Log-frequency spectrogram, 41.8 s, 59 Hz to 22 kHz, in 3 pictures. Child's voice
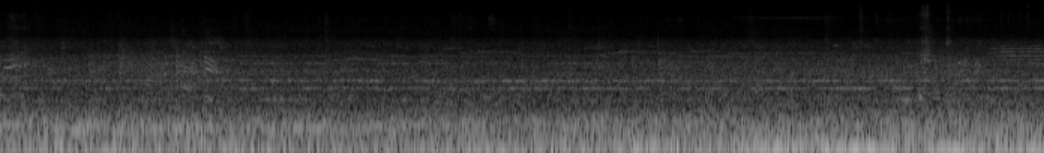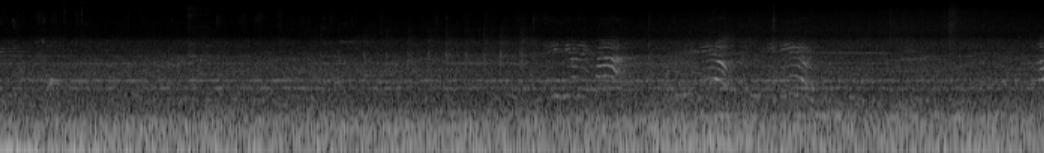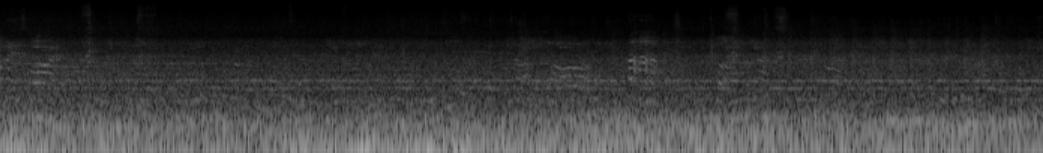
21.2s 22.3s, 23.2s 24.8s, 27.8s 28.7s, 34.7s 36.8s

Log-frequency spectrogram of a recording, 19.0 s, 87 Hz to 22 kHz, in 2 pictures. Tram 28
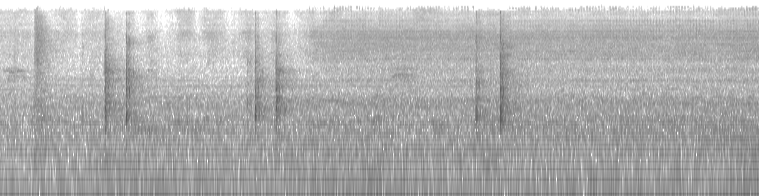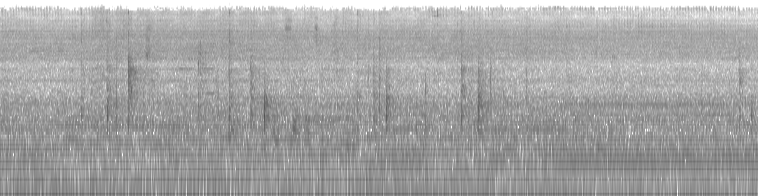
4.0s 18.9s

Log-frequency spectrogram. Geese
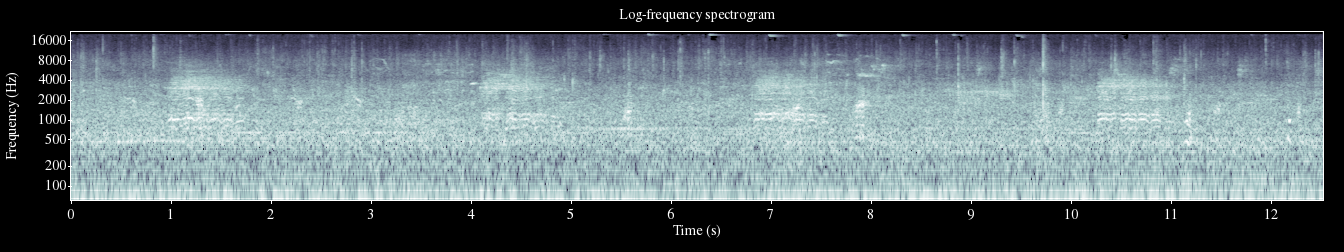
1.0s 1.8s, 4.0s 5.0s, 6.8s 7.6s, 9.8s 12.4s

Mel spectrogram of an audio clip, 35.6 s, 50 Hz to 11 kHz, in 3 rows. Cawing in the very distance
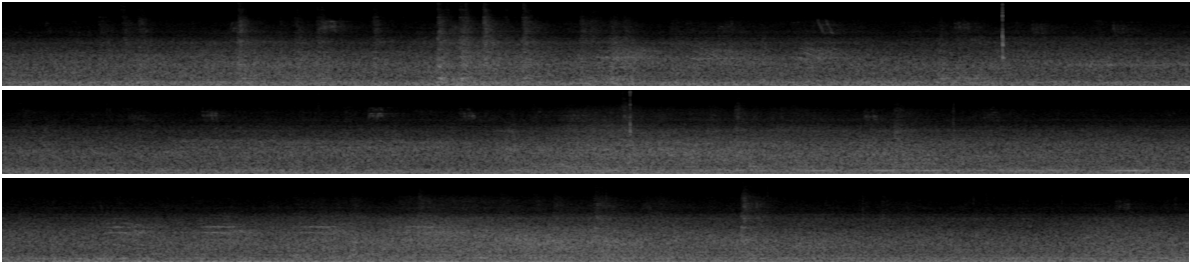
24.7s 27.3s

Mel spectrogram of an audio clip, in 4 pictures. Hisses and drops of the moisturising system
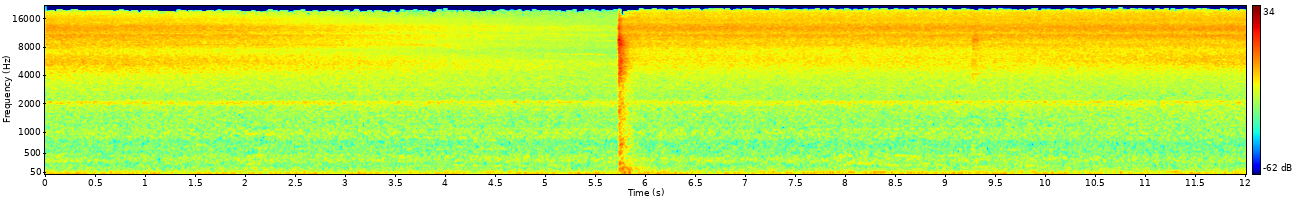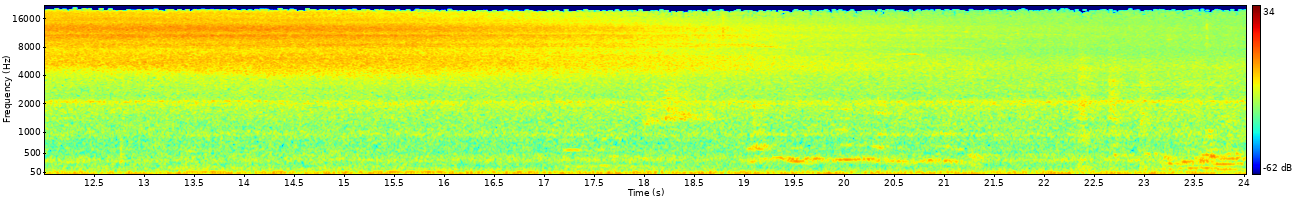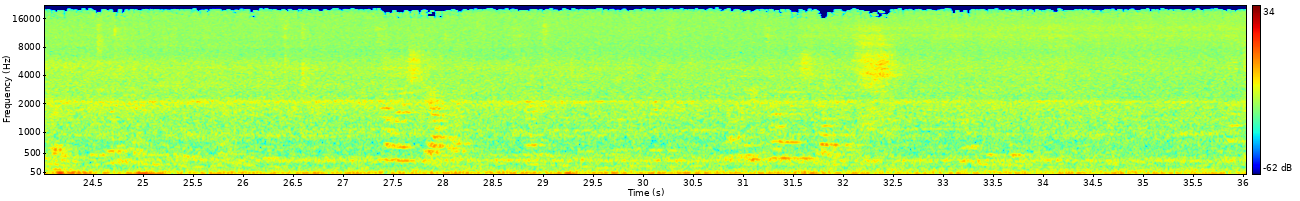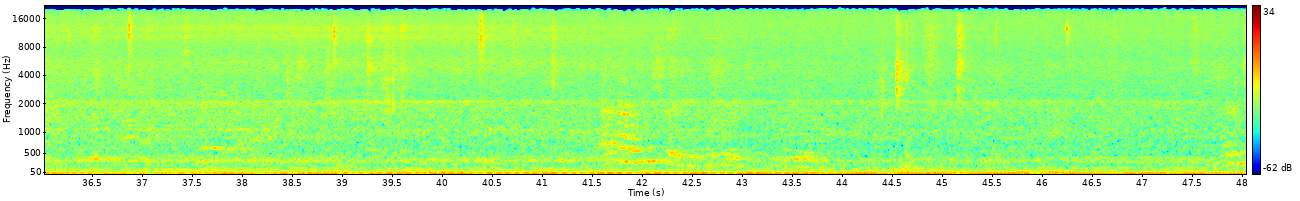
5.7s 20.8s

